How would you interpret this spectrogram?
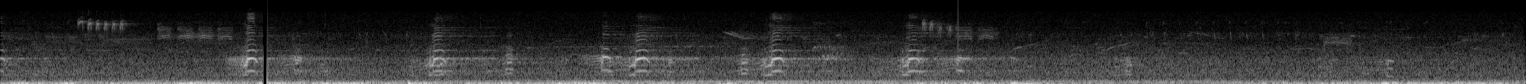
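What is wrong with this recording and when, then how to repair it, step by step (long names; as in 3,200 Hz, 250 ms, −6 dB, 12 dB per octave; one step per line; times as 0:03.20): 0:02.63–0:02.67: drop-out 43 ms
0:09.58: click −11 dBFS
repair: click removal
repair the gap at 0:02.63, 43 ms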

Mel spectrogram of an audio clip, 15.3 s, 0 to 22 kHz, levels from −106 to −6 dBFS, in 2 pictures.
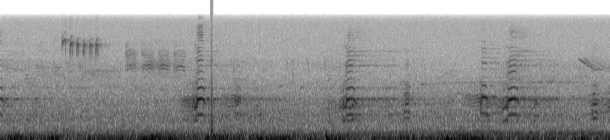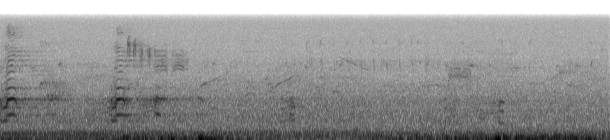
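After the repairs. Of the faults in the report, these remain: none of them is left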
